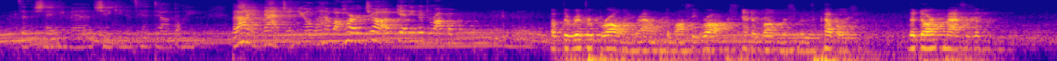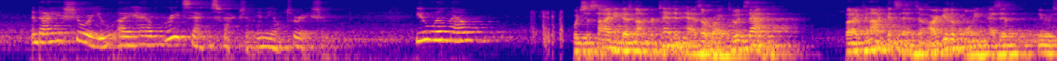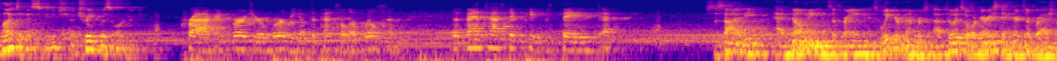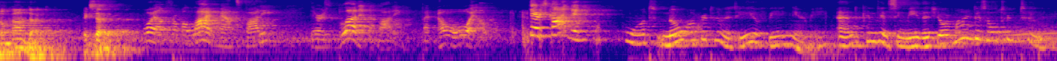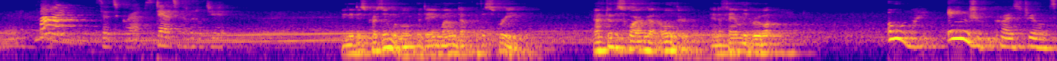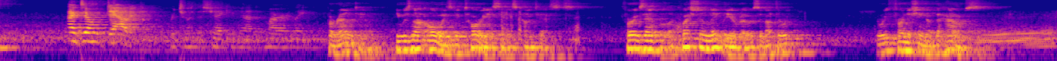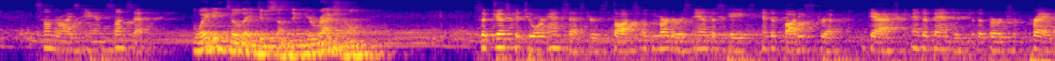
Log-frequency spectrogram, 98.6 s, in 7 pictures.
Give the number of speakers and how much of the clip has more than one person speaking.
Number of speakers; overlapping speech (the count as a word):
five, no overlap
